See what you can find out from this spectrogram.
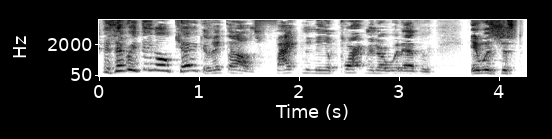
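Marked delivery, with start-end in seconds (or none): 0.1-1.0 higher-pitched imitation of a worried neighbor; mock-alarmed neighbor checking in. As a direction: call it through the door, acting concerned. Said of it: "banged on the door like".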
